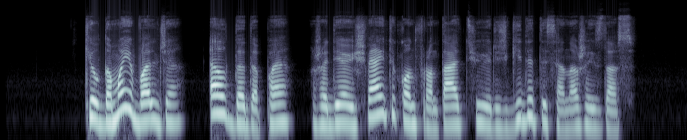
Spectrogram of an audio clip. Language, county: Lithuanian, Vilnius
